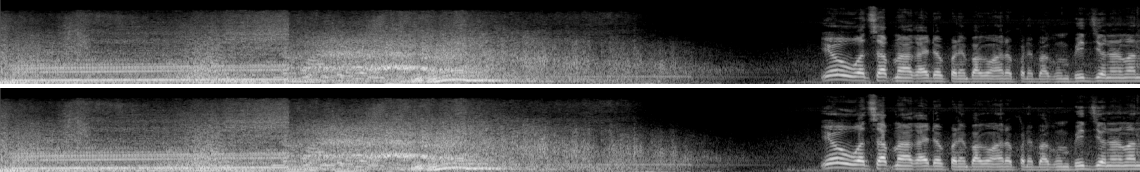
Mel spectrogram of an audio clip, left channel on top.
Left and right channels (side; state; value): both; normal; correlation 0.91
